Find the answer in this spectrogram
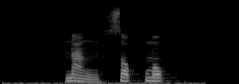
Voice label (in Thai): "นั่งซ่กม่ก", ภาษาโคราช; นั่งหมดอาลัยตายอยาก นั่งซึม นั่งจับเจ่า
